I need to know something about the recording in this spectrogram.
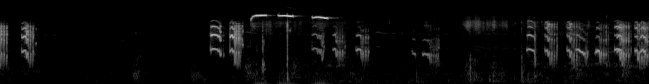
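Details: Squirrel giving short, squeaky harmonic calls in quick bursts, then a thin high whistle near three seconds, followed by a fast run of clipped chirps to the end; quiet background otherwise.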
